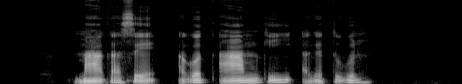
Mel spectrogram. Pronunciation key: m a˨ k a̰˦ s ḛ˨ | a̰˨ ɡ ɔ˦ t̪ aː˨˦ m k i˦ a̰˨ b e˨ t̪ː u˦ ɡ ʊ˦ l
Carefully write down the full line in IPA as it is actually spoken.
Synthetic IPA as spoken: m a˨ k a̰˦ s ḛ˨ | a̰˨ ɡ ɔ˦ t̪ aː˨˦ m k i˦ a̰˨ ɡ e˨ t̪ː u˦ ɡ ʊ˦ l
